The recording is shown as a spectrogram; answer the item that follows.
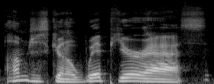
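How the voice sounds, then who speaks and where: A man's voice: on the high side, lively intonation, slow pace. A man giving blunt, mocking, sweary reaction commentary on a visual novel. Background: game music.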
